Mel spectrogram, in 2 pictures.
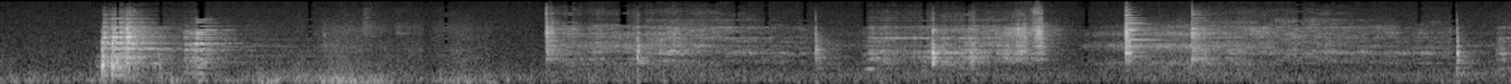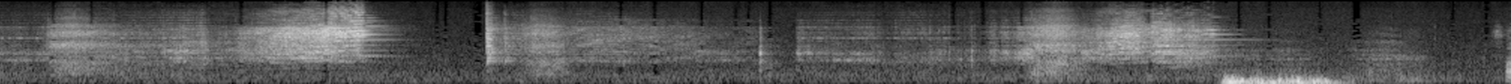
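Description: A knife slicing through cheese curd into quarter-inch cubes for homemade Cotswold cheese, heard as repeated soft rasping strokes with light clinks against the pot, close and without talk.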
